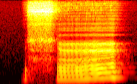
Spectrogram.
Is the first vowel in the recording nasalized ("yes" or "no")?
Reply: yes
